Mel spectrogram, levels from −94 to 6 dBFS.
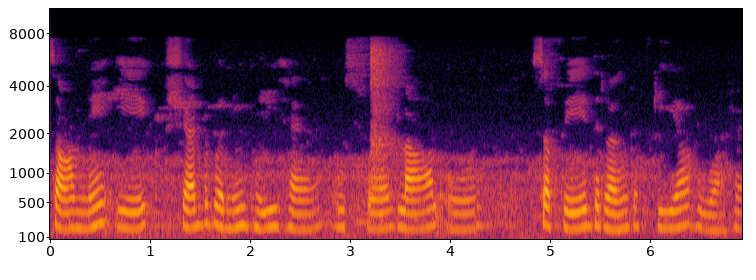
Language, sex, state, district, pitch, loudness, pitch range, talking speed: Hindi, female, Punjab, Pathankot, 195 Hz, -19 LUFS, 185-205 Hz, 130 wpm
